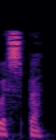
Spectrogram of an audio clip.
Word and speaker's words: Wixper: I should tell you after all this time that it's actually pronounced whisper.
